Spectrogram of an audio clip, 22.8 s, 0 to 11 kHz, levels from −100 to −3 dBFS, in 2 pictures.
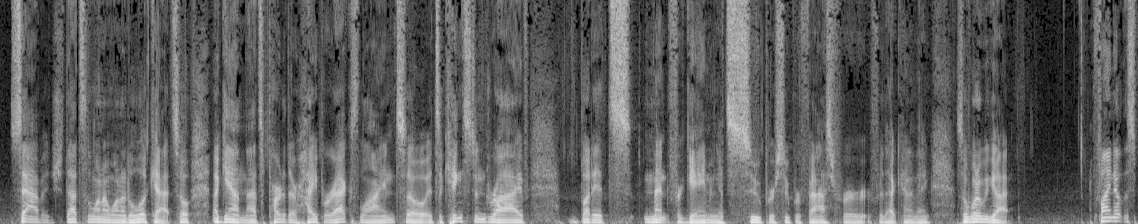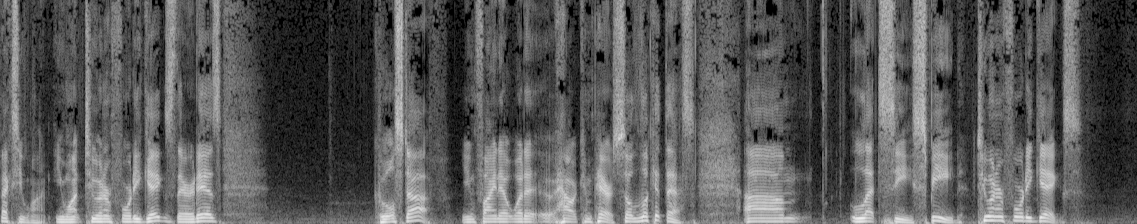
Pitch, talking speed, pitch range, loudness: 125 Hz, 200 wpm, 105-140 Hz, -19 LUFS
